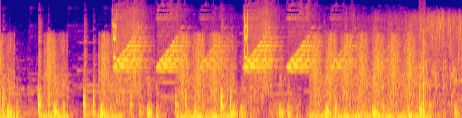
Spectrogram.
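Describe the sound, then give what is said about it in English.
Water pours steadily into a watering can in a game, its pitch climbing as the can fills, repeated a couple of times amid clunks and knocks, loud with no talking. “You fill your water.”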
